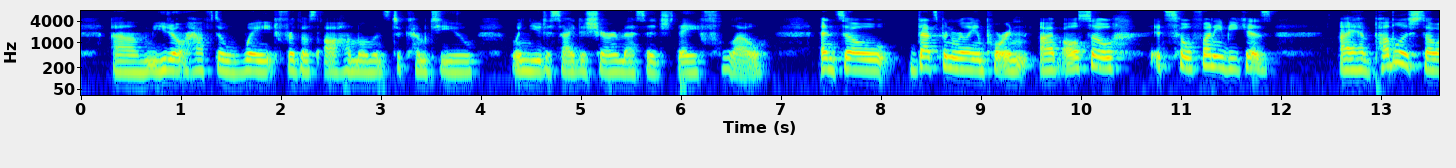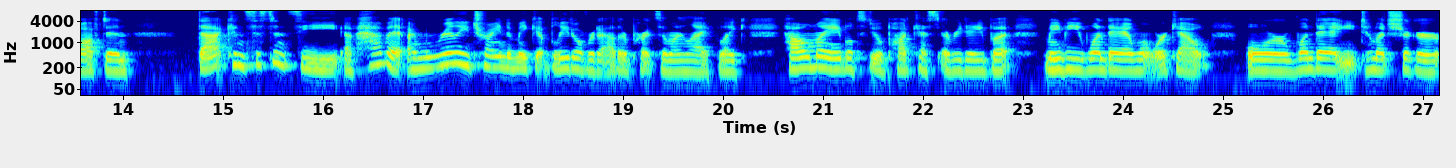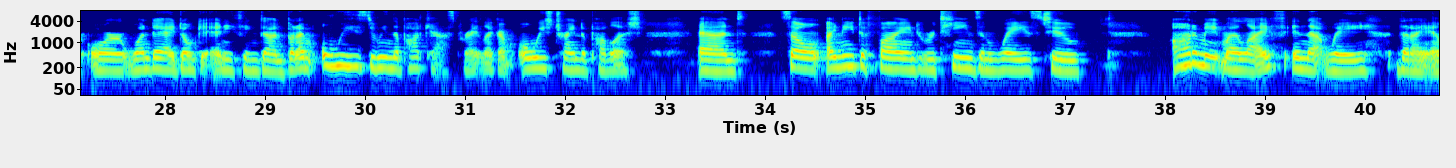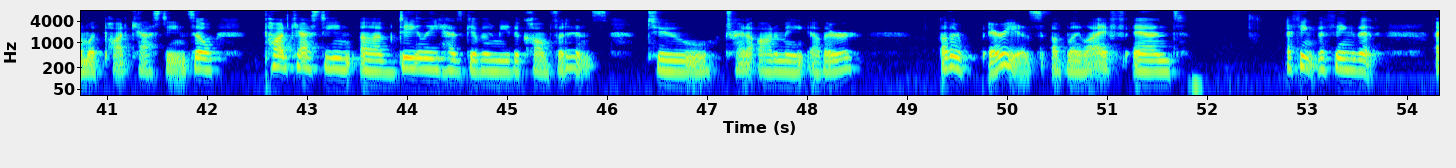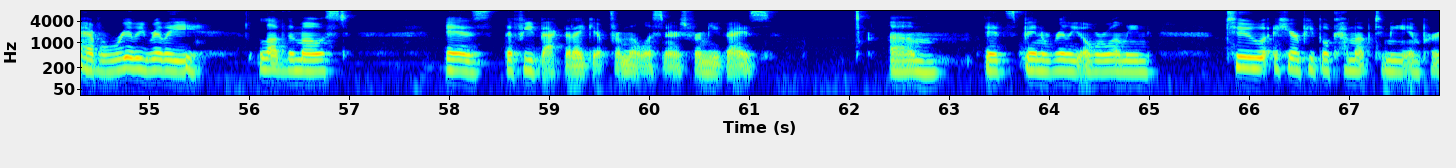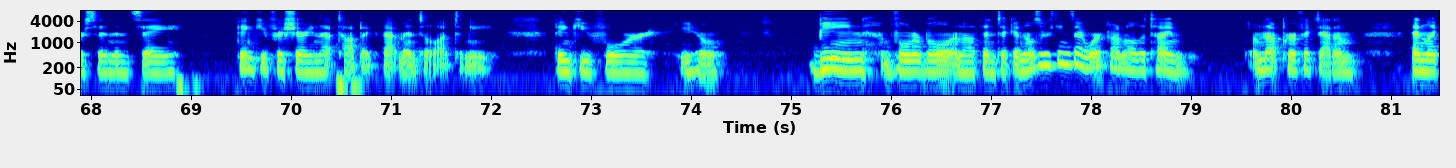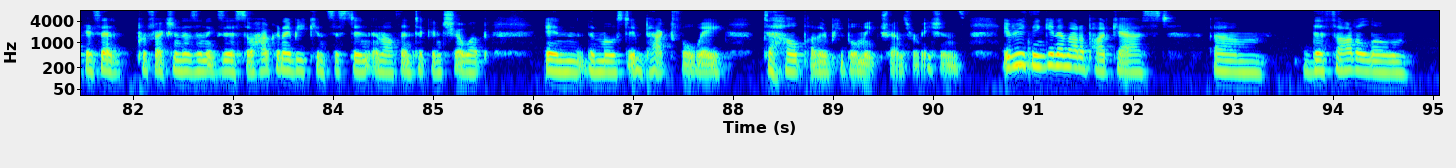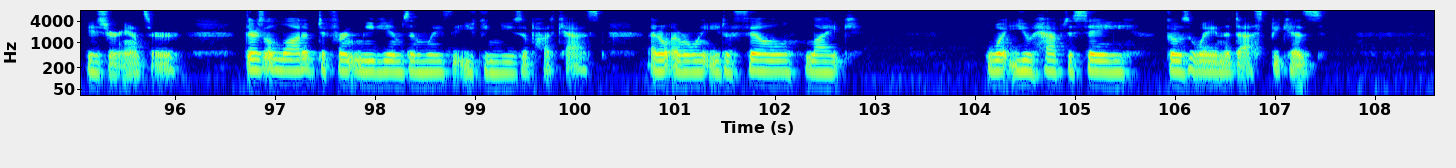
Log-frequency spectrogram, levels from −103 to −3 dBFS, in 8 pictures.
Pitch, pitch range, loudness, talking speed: 165 Hz, 155-185 Hz, -45 LUFS, 165 wpm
